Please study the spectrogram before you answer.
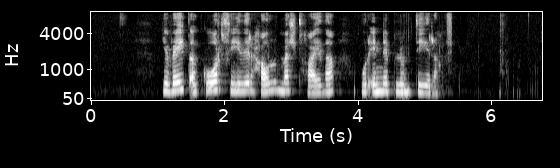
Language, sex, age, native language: Icelandic, female, 50-59, Icelandic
